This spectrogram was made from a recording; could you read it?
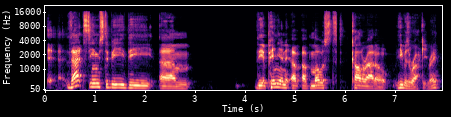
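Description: A man's voice: mid-range voice, expressive, a little slow. A man hosting a podcast in casual chat, laughing often and restarting his phrases. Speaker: podcast host.

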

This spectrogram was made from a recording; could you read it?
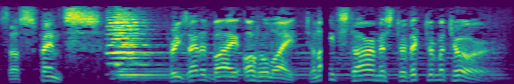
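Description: A man's voice: on the high side, animated, a little slow. An American man announcing a radio show in a dramatic 1950s style. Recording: muffled 1950s radio recording, loud music.

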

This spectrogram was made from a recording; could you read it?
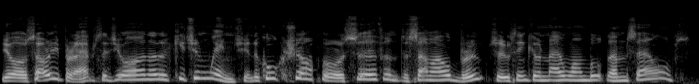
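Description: A man voicing a rough male street tough in an audiobook, ironic and teasing. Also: sits high, very animated, moderate pace, dry recording, pitched above the performer's own voice.

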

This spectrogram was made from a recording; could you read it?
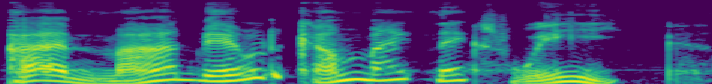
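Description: A man's voice: sits high, wildly swooping pitch, normal speed, slightly rough, no room sound, voice pushed up, heavily acted. A man voicing an old, placid, superstitious rural woman servant who speaks in rustic dialect and gives solemn warnings. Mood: evasive. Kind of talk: audiobook character voice.

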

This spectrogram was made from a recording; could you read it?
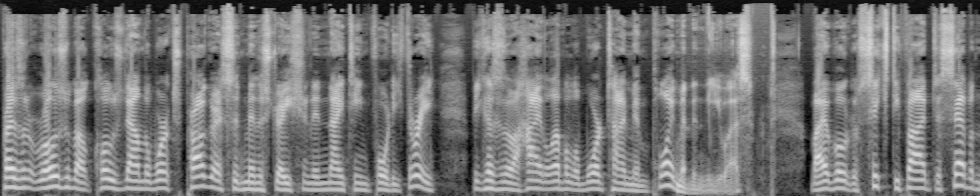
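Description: A man's voice: fairly high pitch, no room sound. Dry, close-sounding American male radio host. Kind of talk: semi-scripted presenting of old radio and history facts.

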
